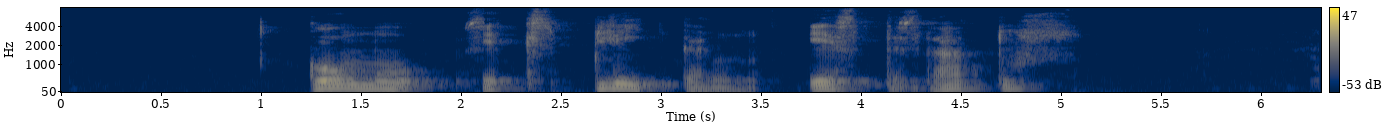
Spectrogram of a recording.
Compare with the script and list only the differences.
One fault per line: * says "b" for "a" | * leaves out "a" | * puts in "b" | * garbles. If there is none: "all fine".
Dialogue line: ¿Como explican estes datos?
all fine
